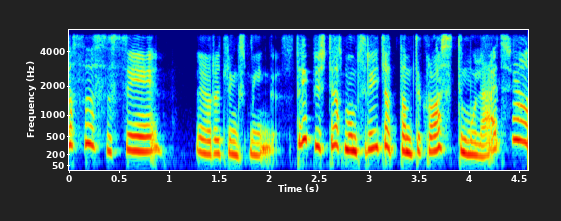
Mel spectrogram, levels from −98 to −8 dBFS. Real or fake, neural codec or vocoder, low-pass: fake; vocoder, 44.1 kHz, 80 mel bands, Vocos; 5.4 kHz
